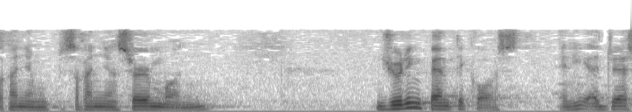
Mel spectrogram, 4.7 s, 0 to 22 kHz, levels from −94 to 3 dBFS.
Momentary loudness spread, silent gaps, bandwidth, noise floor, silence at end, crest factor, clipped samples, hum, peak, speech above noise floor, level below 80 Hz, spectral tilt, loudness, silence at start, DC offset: 20 LU; none; 7.6 kHz; -56 dBFS; 0 s; 18 dB; under 0.1%; none; -12 dBFS; 27 dB; -58 dBFS; -4.5 dB/octave; -30 LUFS; 0 s; 0.2%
